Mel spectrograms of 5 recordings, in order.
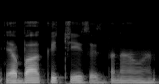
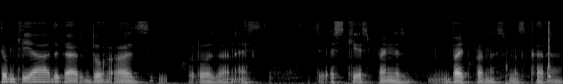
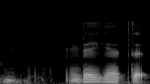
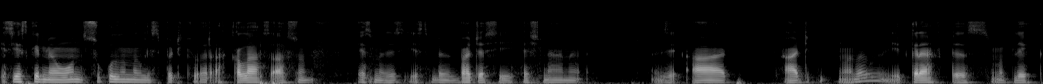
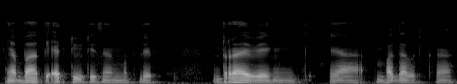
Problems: constant background noise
